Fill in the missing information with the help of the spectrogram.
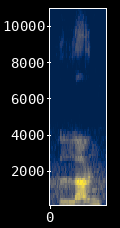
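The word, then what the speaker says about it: learned: की third form है students, यानी कि लर्न, लर्नड, लर्नड, और लर्नड भी थर्ड फॉर्म ही होती है। यदि मैं इसका प्रोनाउंसिएशन लर्निड कहता हूँ स्टूडेंट्स, तो ये एडजेक्टिव का काम करेगा।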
